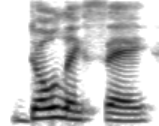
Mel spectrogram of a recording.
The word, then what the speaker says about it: Dolce: I'm your host, Dolce, pronounced dole like sweet softness whispered in French.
